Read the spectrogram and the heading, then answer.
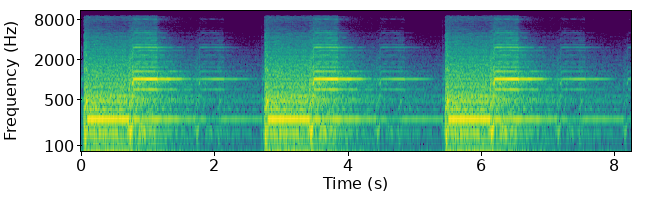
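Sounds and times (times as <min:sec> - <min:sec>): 
red alert alarm: 0:00.0 - 0:08.2.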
